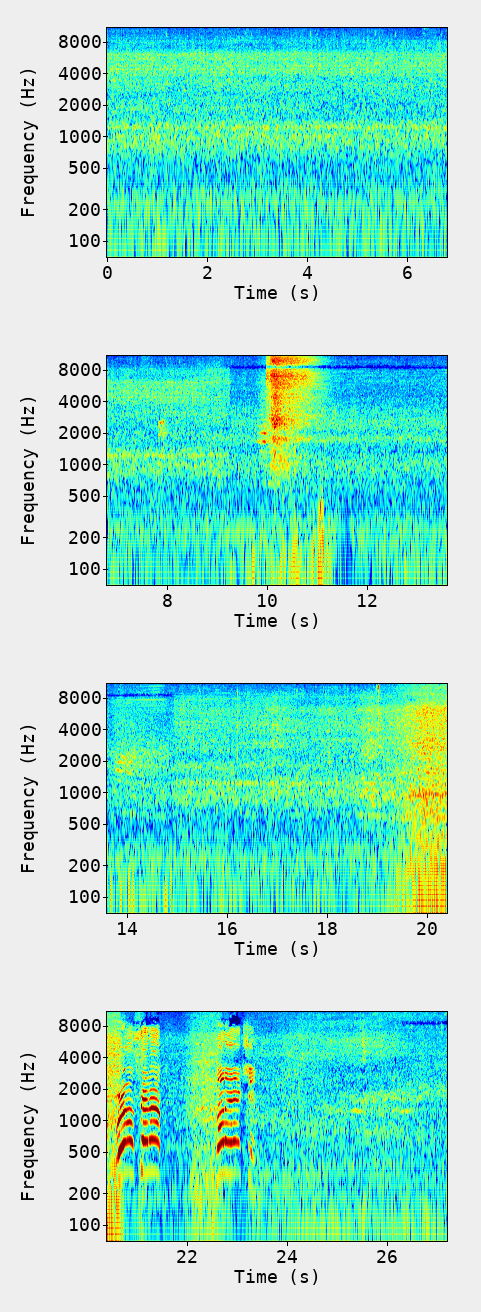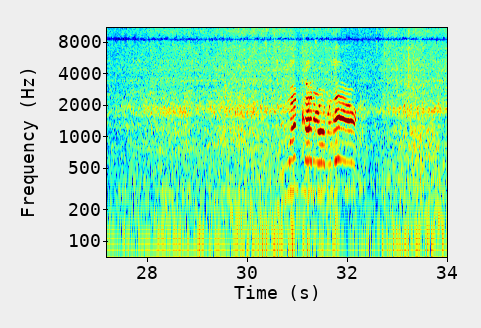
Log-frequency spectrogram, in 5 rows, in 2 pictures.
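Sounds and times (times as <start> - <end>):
truck diesel engine running: 0.0 - 34.0
burst of hissing air: 9.8 - 11.4.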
